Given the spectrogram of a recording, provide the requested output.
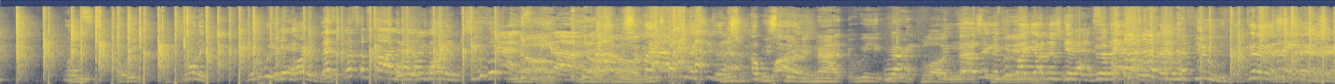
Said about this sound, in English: We applaud.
